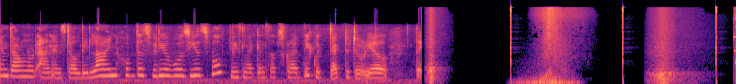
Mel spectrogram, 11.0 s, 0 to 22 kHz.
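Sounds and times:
whoosh: 7.7 - 8.8.

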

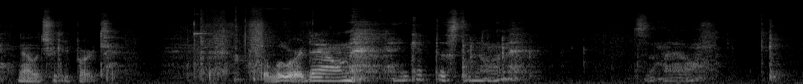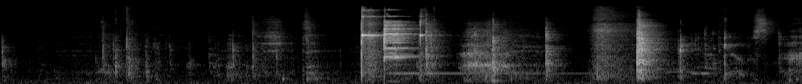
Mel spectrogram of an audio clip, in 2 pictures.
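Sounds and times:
metal parts clinking: 11.6 - 13.7
sharp metallic clank: 11.6 - 13.8.

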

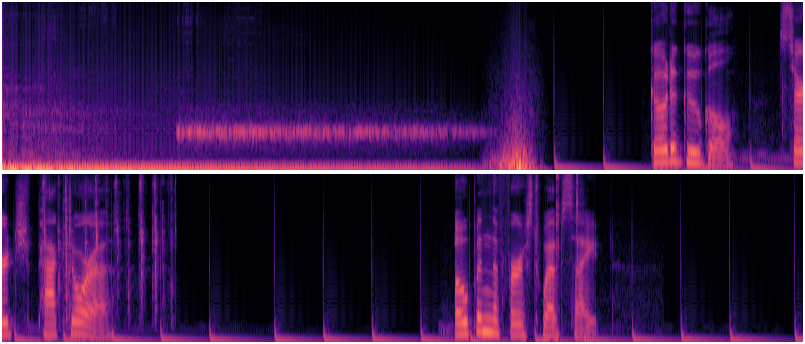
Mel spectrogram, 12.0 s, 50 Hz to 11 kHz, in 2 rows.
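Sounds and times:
deep bass rumble: 0.0 - 4.7
held steady tone: 1.3 - 3.6
loud swoosh: 1.3 - 4.1
soft low music beats: 4.1 - 12.0.

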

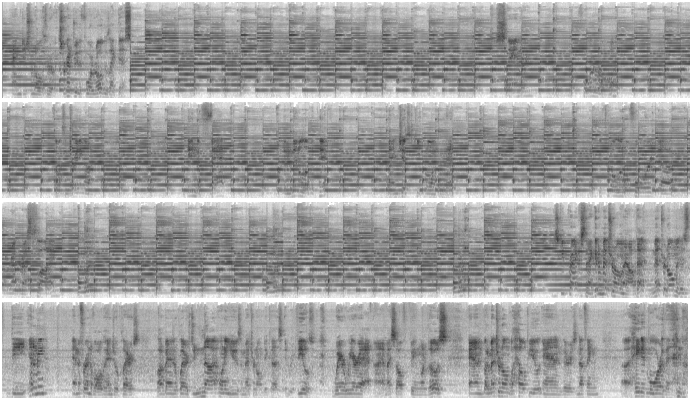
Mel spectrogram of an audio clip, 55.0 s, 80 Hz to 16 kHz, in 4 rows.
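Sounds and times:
banjo picking: 0.0 - 55.0.

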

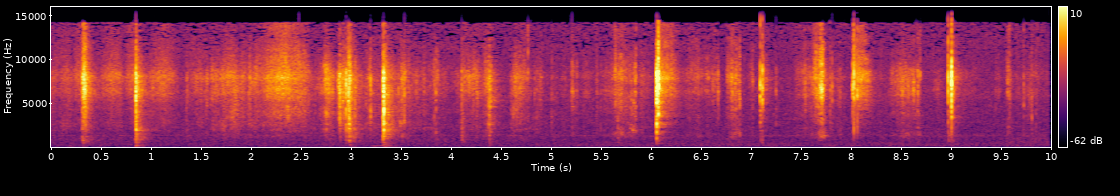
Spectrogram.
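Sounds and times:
cards ticking and sliding: 2.8 - 10.0
playing card snap: 6.0 - 6.3.

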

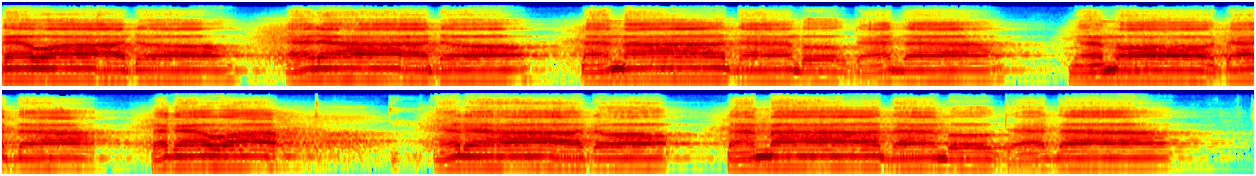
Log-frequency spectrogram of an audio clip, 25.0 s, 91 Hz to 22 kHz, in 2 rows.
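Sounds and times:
man chanting: 0.0 - 15.7, 16.4 - 24.7.

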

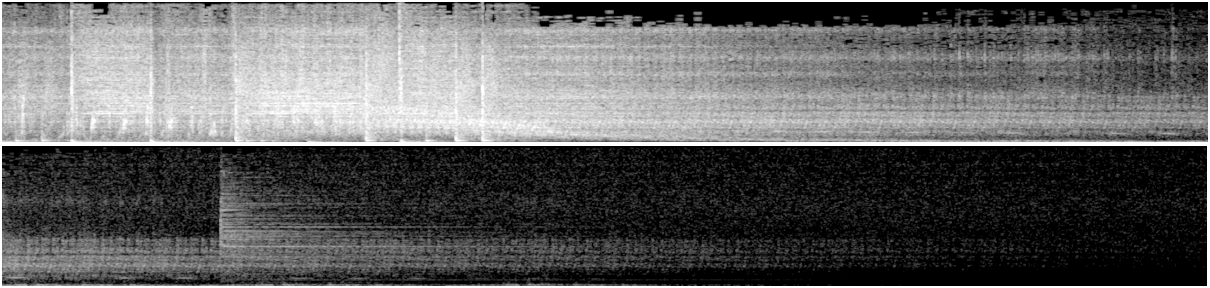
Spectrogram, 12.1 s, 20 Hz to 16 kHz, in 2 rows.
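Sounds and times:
wavering electronic rumble: 0.4 - 7.1.

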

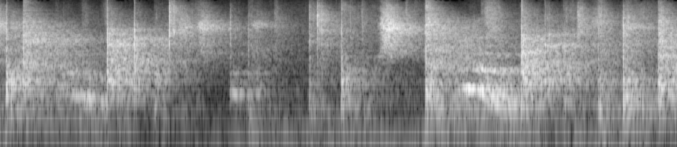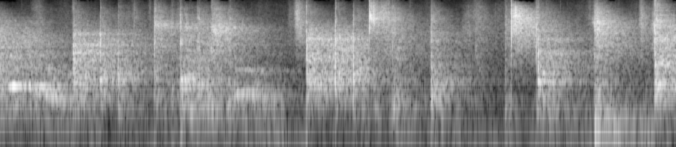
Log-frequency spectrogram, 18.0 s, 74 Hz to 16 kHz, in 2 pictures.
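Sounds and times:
rubber sticks striking: 5.6 - 12.4.

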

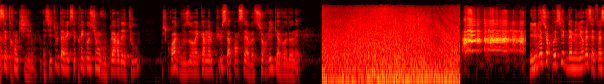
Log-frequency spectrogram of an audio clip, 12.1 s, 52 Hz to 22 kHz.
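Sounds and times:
deep noisy rumble of wave: 6.4 - 9.2
man screaming: 9.2 - 10.6.

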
